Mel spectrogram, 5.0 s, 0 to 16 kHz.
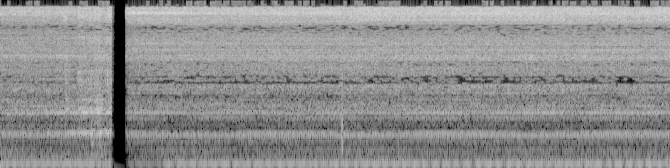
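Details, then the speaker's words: Rotary tool grinding the corner and bottom off a mismatched part to fit a Poulan PP4218AVX chainsaw with a no-start fault. A steady, high-pitched whirring grind with a brief cut-out, even speed and no stutter: the grinder runs normally. "just grind this corner off and some of this bottom because this bottom is flatter"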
